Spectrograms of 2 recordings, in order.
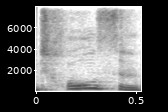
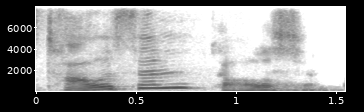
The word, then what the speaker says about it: Tolleson: wrong all these years i've been saying tolson but it's tollison i i beg your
